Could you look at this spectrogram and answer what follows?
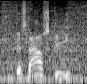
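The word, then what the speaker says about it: Gostkowski: first super bowl titles steven gustowski will do the kicking that first k is silent he was their fourth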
